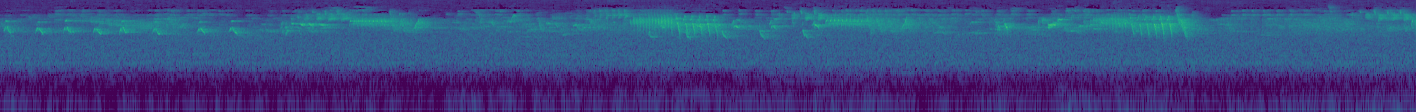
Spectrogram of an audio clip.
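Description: Small songbirds singing: a string of short falling notes about twice a second, then longer, rapid trilling phrases.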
